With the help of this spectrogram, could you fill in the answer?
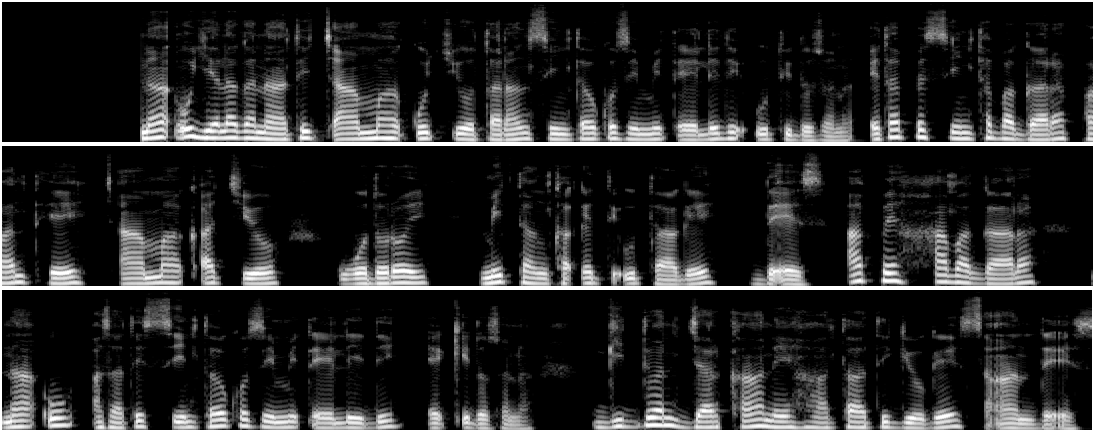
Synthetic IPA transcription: naːʔʊjɛlɐɡɐnaːt̪ɪt͡ʃʼaːmːaːkʼʊt͡ʃʼːɪjɔt̪ɐɾɐnsɪnt̪ːɐwkːɔs̬ɪmːɪt̪ʼe̞ːlːɪd̪ɪʔʊt̪ːɪd̪ɔs̬ɔnɐ̰ɛt̪ɐpːɛsɪnt̪ːɐbɐɡːaːɾɐpɐnt̪ʰːɛet͡ʃʼaːmːaːkʼɐt͡ʃʼːɪjɔ | wɔd̪ɔɾɔj | mɪt̪ːɐnkɐkʼːɛt̪ːɪʔʊt̪ːaːɡe̞ː | d̪ɛʔe̞ːsʔɐpːɛhɐbɐɡːaːɾɐ | naːʔʊɐs̬ɐt̪ɪsɪnt̪ːɐwkːɔs̬ɪmːɪt̪ʼe̞ːlːiːd̪ɪɛkʼːɪd̪ɔsɔnɐ | ɡɪd̪ːʊwɐnd͡ʒɐɾkʰaːneɦaːt̪ːaːt̪ɪɡɪjɔːɡe̞ːsɐ̰ʔaːnd̪ɛ̰ʔḛːs

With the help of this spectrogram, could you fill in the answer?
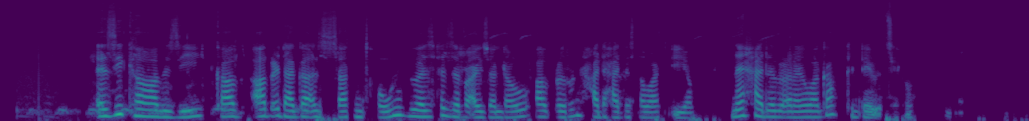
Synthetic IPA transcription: ʔɨzikʰɐβaβɨzikʰaβaβʕɨd̪aɡaʔɨnsɨ̥sat̪ɨnt̪ʰɨ̥xɐwunubɨβɐzħizɨrːaʔa̰juzɐlːɐwuʔaβʕɨɾunħad̪ɐħad̪ɐsɐβat̪ɨjːo̞mnajħad̪ɐβɨʕɾajwaɡakʰɨnd̪ʰajbɐ̰t͡sʼɨħu

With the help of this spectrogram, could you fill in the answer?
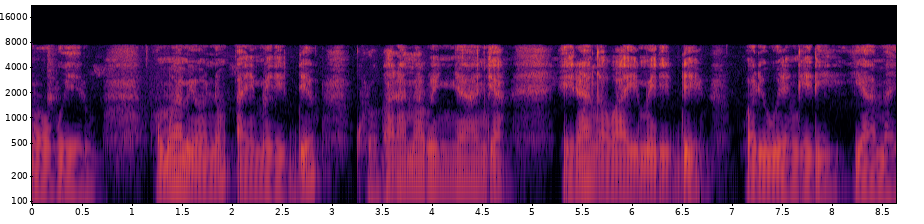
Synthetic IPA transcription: oβweːɾuomwaːmio̞ːno̞ajemiɾidːe̞kuloβalamalwe̞ɲːaːɲɟae̞̰ɾaŋɡawajimeɾidːe̞ | waliwe̞ːŋɡe̞ɾijaːma

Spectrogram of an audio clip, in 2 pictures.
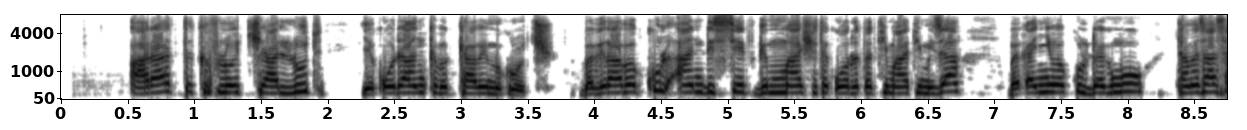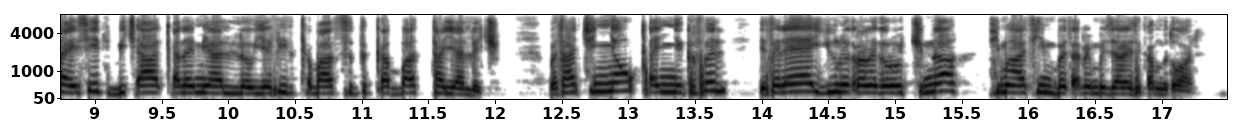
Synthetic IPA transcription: ʔaɾat̪ːkʰɨflo̞t͡ʃːjalːut̪ | jɛkʼo̞d̪ankɨβɨkʰːaβimɨkɾo̞t͡ʃː | bəɡɨɾaβəkːuland̪se̞t̪ɡɨmːaʃjɛt̪ʰəkʼorːət̪ʼət̪ʰimat̪ʰimɨza | bəkʼəɲːbəkːuld̪əɡmo̞ | t̪ʰəməsasajse̞t̪bɨt͡ʃʼakʼələmijalːəwjɛfit̪kʼɨbat̪sɨt̪ːɨkʼːəbːaɨt̪ʰːajːalːət͡ʃː | b̥ət̪ʰat͡ʃːɪɲːawkʼəɲːɨkɨfɨl | jɛt̪ʰələjajːunɨt̪ʼɾənəɡəɾo̞t͡ʃːɨnːa | t̪ʰimat̪ʰimbət̪ʼəɾimbɨzalajt̪ʰəkʼəmːɨt̪ʼəwal

